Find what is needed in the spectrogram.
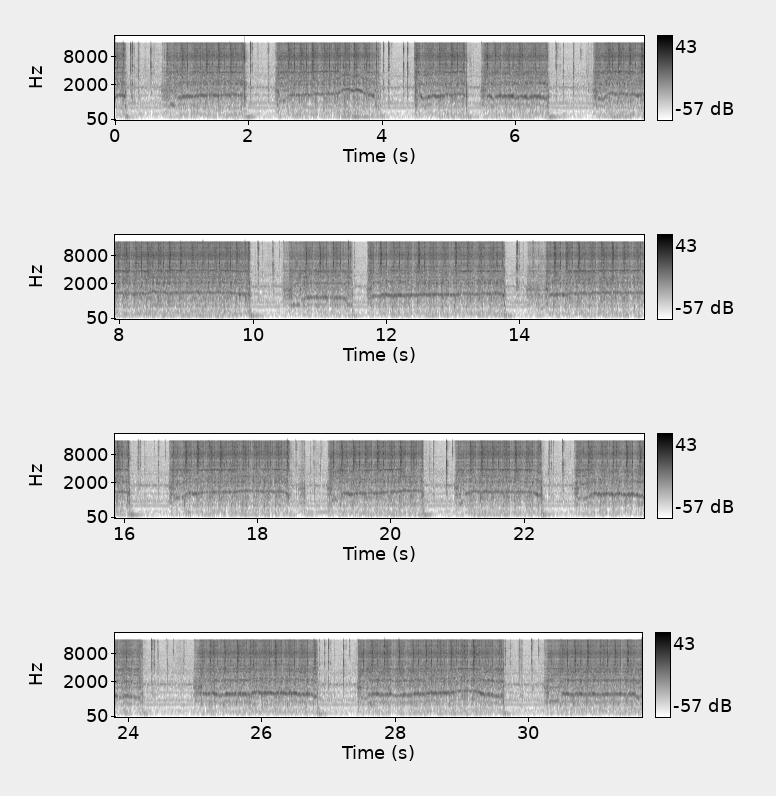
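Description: Industrial leather sewing machine stitching a welt through leather in short runs of one to three seconds. It stops and starts about fourteen times, and its motor whine rises and falls with the sewing speed.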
